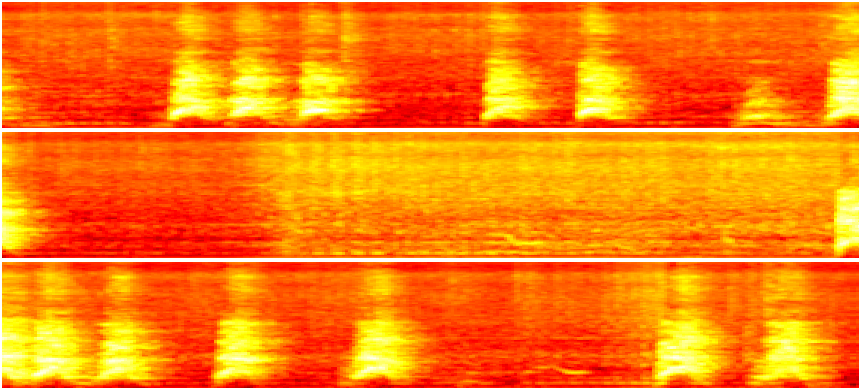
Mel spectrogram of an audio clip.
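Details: Weimaraner named Holder barking throughout a Roomba robot vacuum's run. Quick clusters of loud, punchy barks open and close the stretch, with a lull of vacuum whirring and faint voices between them.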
